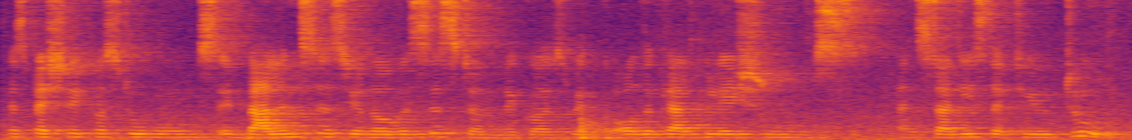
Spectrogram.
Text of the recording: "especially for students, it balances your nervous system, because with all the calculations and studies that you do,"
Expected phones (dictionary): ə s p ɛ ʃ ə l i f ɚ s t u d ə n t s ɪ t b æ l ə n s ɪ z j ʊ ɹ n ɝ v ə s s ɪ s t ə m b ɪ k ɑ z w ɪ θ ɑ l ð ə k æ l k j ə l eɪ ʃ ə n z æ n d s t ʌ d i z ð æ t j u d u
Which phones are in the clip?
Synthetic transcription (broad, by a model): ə s p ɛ ʃ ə l i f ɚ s t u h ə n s ɪ t b æ l ə n s ɪ z j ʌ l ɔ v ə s s ɪ s t ə m b ɪ k ɑ z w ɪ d ɑ l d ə k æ l k j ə l eɪ ʃ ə n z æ n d s t ʌ d i z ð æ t j u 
